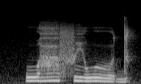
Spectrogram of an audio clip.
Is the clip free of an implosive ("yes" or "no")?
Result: yes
